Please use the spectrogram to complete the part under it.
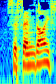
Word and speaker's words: Cicendai: It is the Sisendai, C-I-C-E-N-D-A-I. – C-I-C-E-N-D-A-I. Ah, okay, I had it as Sosendai.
